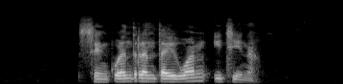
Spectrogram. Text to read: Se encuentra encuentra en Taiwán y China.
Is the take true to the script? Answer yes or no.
no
